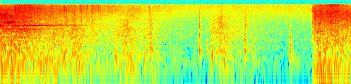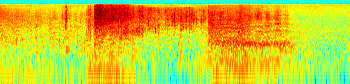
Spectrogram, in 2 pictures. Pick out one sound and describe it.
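A huge creature's wings beat with deep whooshes.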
